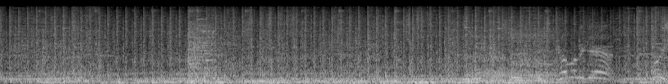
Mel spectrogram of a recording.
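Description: Gunfire in the game Saints Row during a gang fight, steady overlapping automatic shots mixed with shouting voices and action noise throughout.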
